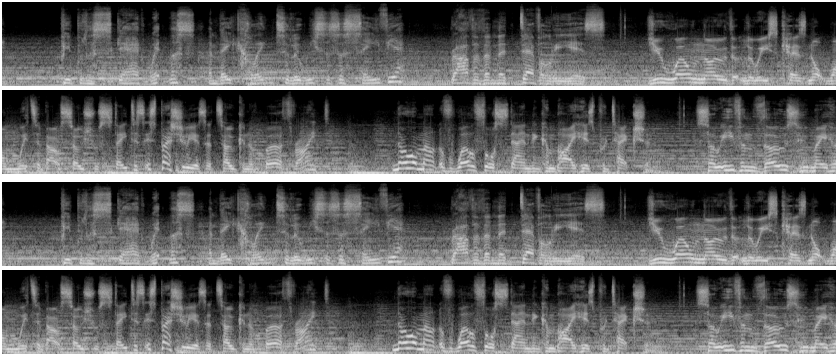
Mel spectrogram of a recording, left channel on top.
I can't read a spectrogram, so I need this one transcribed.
people are scared witless, and they cling to Luis as a savior, rather than the devil he is. You well know that Luis cares not one whit about social status, especially as a token of birthright. No amount of wealth or standing can buy his protection. So even those who may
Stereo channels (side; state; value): both; normal; correlation 0.89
